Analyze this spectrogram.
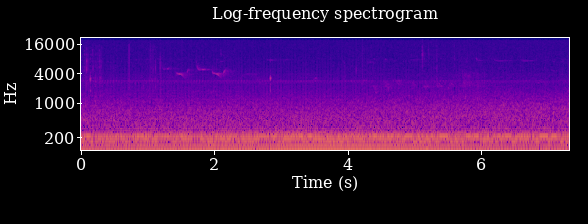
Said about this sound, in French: Le bruit de fond que vous entendez, c'est la clameur du vent. Ça fait des effets de mer.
